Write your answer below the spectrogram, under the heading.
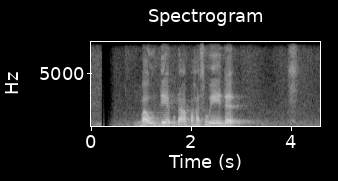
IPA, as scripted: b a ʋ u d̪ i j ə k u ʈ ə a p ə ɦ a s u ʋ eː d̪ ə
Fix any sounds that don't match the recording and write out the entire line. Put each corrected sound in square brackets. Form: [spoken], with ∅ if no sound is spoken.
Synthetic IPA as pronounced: b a [∅] u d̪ [e] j ə k u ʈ ə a p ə ɦ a s u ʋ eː d̪ ə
